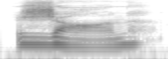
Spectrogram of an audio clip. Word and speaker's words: Geanne: It's spelled G-E-A-N-N-E, but it's pronounced Jean.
